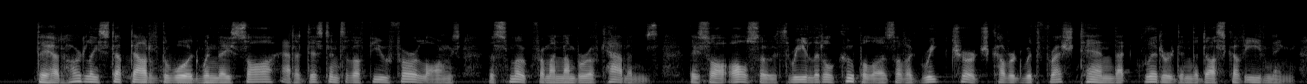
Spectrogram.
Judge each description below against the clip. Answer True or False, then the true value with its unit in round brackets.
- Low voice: True (100 Hz)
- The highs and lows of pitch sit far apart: False (3.7 semitones)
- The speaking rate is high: True (210 wpm)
